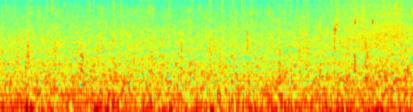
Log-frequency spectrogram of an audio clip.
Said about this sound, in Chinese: 好像下雨了呀。真的下雨了呀。看来今天不适合出门哦。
